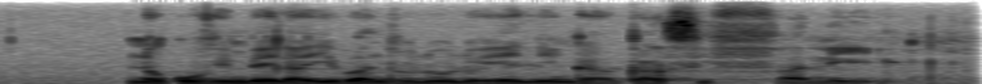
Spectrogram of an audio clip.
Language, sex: South Ndebele, male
